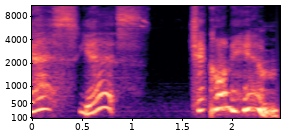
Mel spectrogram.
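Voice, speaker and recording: A squeaky, put-on character voice speaks with ordinary pitch variation. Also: woman. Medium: video game.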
